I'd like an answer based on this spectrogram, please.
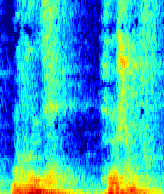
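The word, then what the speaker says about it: Ruch Chorzów: Und er spielte in der schlesischen Spitzenmannschaft Ruch Hoschuf. Habe ich richtig ausgesprochen? Richtig.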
